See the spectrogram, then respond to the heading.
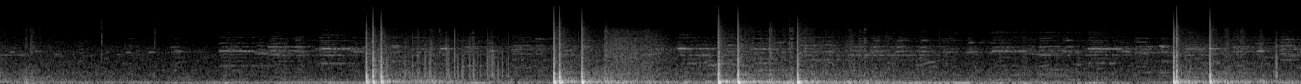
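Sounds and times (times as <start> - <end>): fireworks bursting with sharp bangs: 0.0 - 1.2, 3.5 - 10.4, 11.7 - 13.0.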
